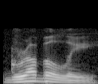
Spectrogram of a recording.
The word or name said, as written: grubbily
